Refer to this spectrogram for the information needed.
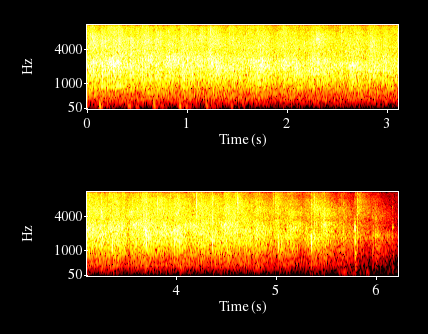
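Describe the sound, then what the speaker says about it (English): Sustained applause from a large audience at a health and diet talk, a broad steady wash of many hands clapping that thins out and fades near the end. "Let's actually give Scott a big round of applause here."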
